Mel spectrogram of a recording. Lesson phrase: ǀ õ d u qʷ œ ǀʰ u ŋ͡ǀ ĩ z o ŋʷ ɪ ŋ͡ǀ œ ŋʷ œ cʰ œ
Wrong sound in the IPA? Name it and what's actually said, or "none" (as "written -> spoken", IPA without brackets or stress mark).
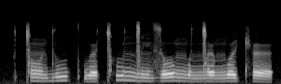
qʷ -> kʷʼ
